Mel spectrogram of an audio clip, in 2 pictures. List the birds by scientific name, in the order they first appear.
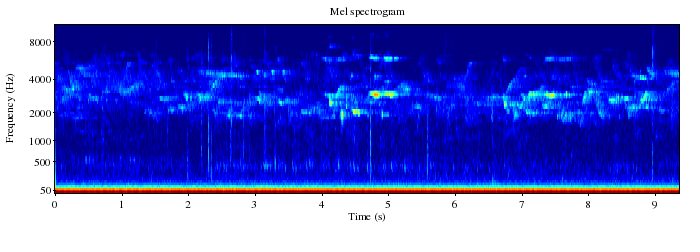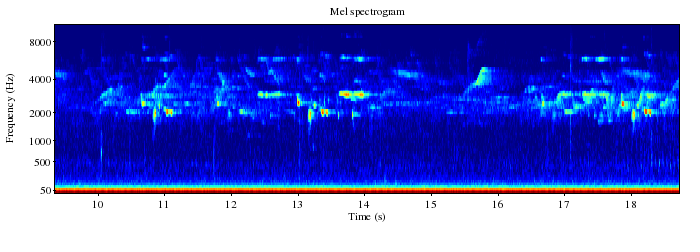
Chlorodrepanis virens, Leiothrix lutea, Drepanis coccinea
